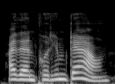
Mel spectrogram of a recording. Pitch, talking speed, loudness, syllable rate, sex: 215 Hz, 260 wpm, -15 LUFS, 4.9 syllables/s, female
